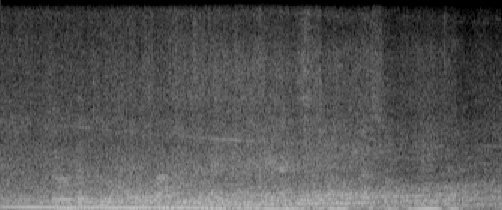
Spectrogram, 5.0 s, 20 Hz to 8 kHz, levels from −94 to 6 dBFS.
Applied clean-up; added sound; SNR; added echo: none; Fixed-wing aircraft, airplane; -2 dB; reverberation time 0.8 s.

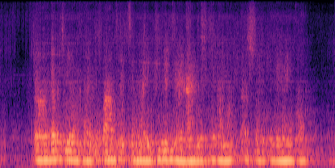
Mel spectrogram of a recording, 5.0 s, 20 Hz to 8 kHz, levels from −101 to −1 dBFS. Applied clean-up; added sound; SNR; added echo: neural separator model SepFormer DNS4.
